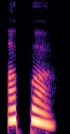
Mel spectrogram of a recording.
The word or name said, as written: ಅಪ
